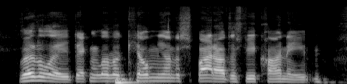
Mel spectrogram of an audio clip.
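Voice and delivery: ordinary talk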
